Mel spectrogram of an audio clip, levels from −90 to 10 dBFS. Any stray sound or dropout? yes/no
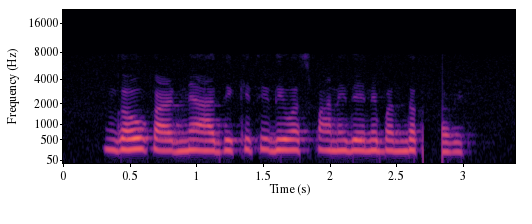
yes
